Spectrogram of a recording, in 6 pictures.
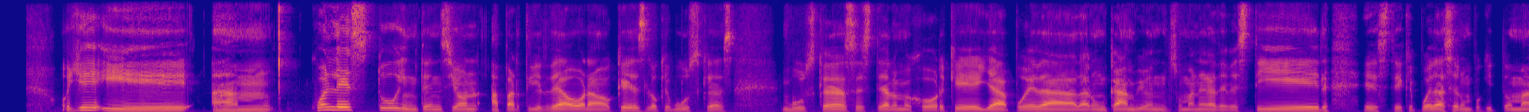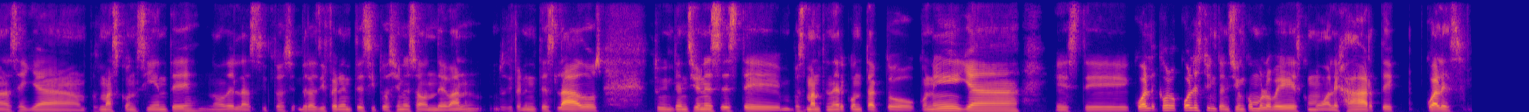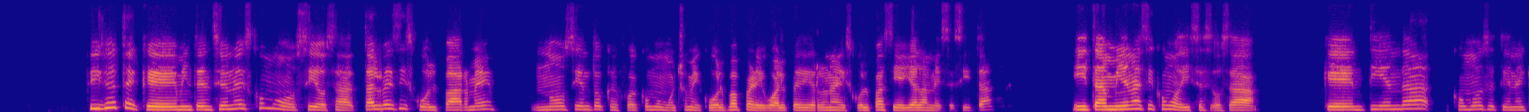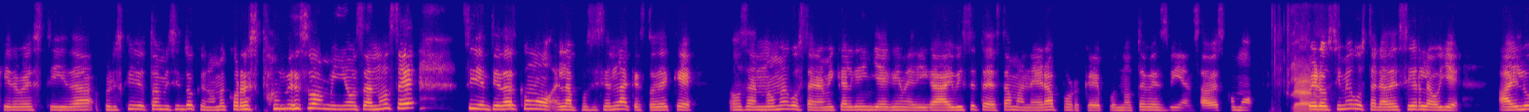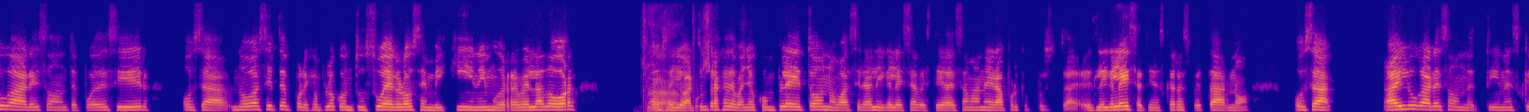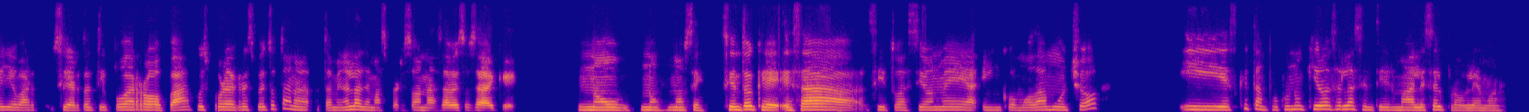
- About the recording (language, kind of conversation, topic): Spanish, advice, ¿Cómo puedo resolver un malentendido causado por mensajes de texto?
- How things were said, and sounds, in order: laughing while speaking: "corresponde eso a mí, o sea, no sé"; tapping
